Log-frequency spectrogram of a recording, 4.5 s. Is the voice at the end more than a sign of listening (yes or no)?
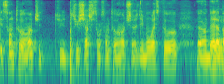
no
